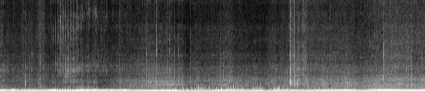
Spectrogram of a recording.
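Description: Off-road vehicle's engine running low, at idle, as the vehicle creeps downhill, with scattered scraping and clicking in the middle. The engine pitch rises slightly near the end.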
